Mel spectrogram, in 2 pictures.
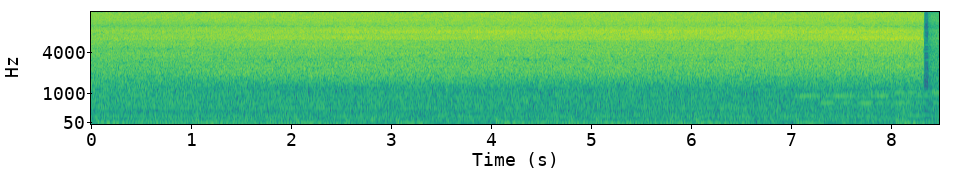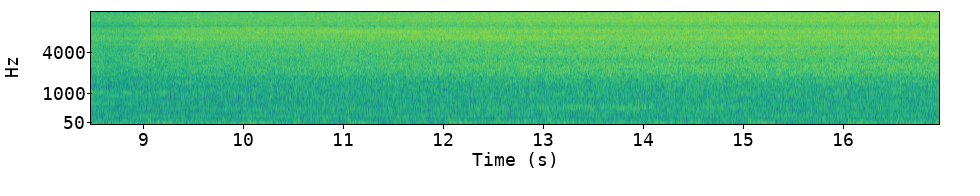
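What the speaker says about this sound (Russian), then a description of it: "Вон там дальше уже водопад идет." A waterfall in the autumn Appalachians gives a loud, continuous broadband roar, with a slight shift in tone about halfway through and no voices.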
